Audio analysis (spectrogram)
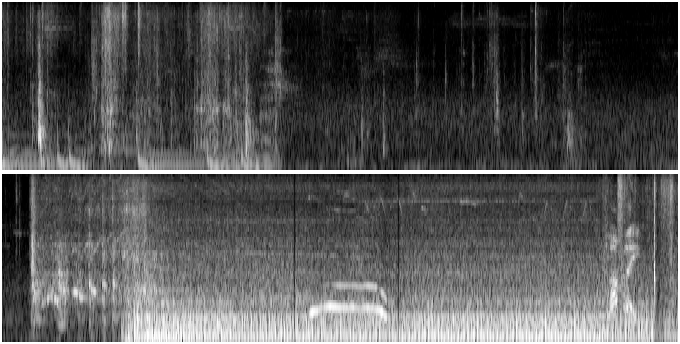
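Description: A cheap used car, filled with water, cranks and starts, then runs with a loud, steady engine roar from close by after several seconds of quieter cranking and handling noises.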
